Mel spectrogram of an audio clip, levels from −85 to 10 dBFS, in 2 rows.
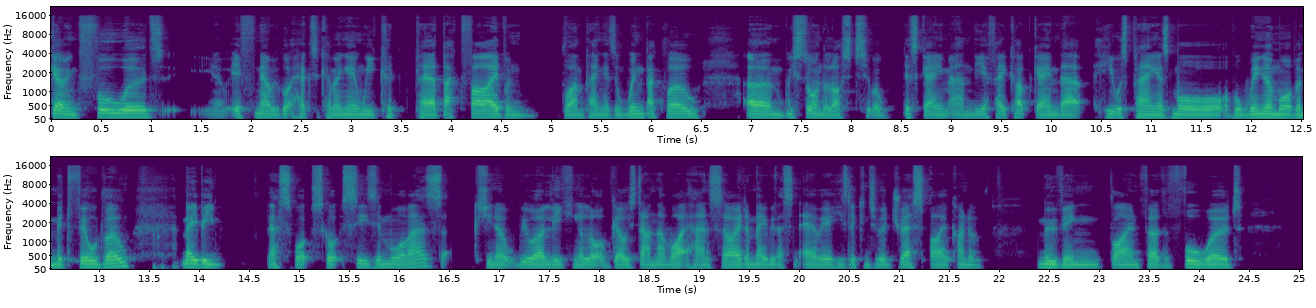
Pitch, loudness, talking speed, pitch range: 100 Hz, -25 LUFS, 220 wpm, 95-110 Hz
